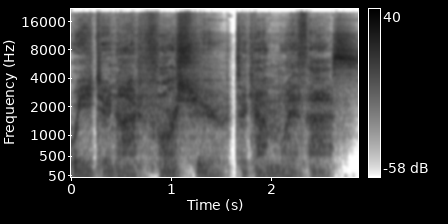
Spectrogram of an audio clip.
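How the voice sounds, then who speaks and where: A man's put-on character voice, growling and rumbling at a fairly slow pace. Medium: read story. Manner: grave, measured.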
